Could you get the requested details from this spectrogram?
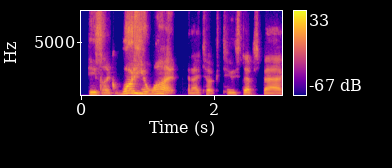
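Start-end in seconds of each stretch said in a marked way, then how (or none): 0.7-1.5 hostile, angry, raised-pitch voice. Retelling a man who came to the door angry: imitating an angry man.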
